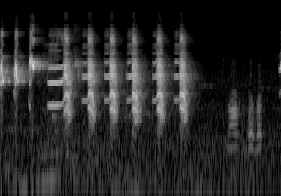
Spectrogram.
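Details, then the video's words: ['Javan myna lure song meant to provoke rival birds: a fast series of harsh, buzzy chattering notes at roughly three per second, with a few whistled tones early on, then quieter nasal notes and a final sharp squeak.'] "Pancingan Suara Mewah Jalak Kebo Gacor Bikin Panas Lawan"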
